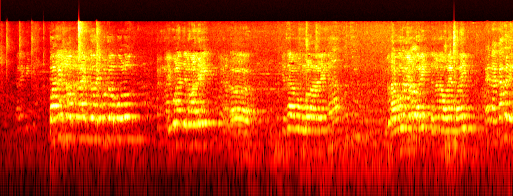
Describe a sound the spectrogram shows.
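A man shouts and sings loudly into a microphone over loudspeakers.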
